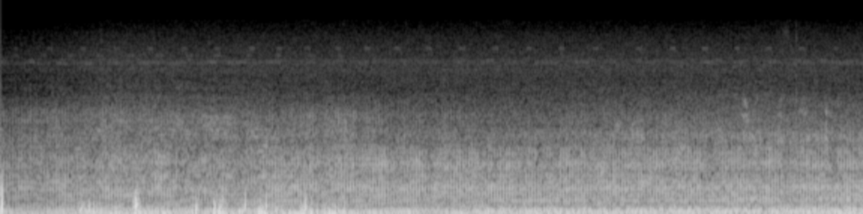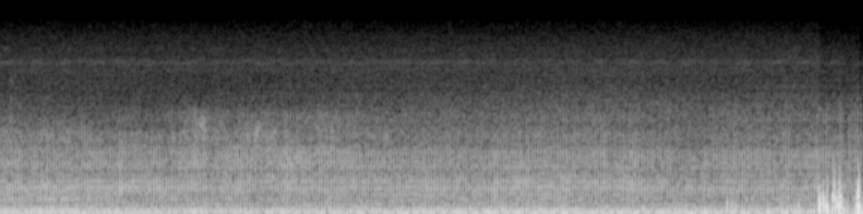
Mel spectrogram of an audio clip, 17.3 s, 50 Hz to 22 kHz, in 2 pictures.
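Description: Cessna 182T Skylane's six-cylinder Lycoming IO-540 piston engine and propeller running steadily at low taxi power. A brief burst of louder noise comes near the end.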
